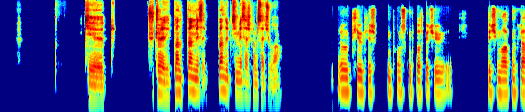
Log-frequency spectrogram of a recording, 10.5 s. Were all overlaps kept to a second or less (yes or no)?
yes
